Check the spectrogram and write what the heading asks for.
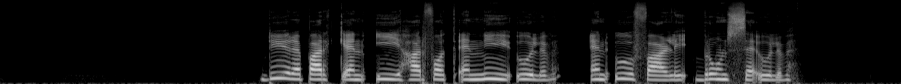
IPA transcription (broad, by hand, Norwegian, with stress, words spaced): ˈdyːɾəˌpɑɾkən ˈiː ˈhɑːɾ ˈfɔt ˈeːn ˈnyː ˈʉlʋ ˈeːn ʉːˈfɑːɭɪ ˈbɾɔŋsəˌʉlʋ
